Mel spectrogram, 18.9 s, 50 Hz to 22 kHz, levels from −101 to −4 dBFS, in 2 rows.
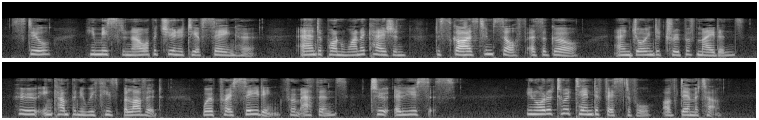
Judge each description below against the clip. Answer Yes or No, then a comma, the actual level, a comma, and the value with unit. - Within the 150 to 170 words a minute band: No, slow, 135 wpm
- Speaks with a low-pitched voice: No, high, 220 Hz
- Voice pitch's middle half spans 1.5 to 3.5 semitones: Yes, average, 2.8 semitones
